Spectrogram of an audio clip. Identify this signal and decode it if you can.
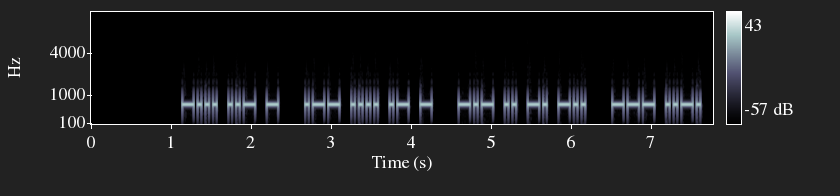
Morse code, heard as a keyed tone, about 25 wpm, 700 Hz. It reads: BUT WHAT KIND OF
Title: Sentences from Top 1000 Words - Review Part 1 - 25wpm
